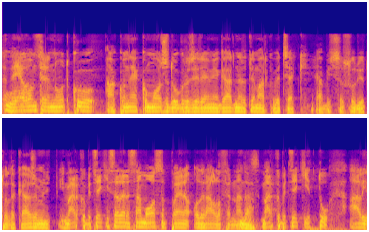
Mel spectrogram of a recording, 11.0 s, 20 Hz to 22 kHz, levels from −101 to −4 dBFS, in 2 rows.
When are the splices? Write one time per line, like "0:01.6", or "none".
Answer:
0:06.2
0:09.3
